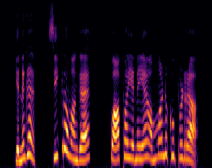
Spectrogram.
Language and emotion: Tamil, happy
